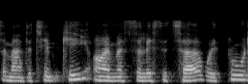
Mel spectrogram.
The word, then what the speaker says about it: Timcke: Um, so you can pronounce my name. It's Amanda Timky.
